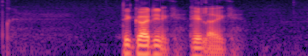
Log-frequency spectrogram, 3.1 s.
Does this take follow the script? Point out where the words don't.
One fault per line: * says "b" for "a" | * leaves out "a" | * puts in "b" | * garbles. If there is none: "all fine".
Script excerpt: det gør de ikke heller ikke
all fine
